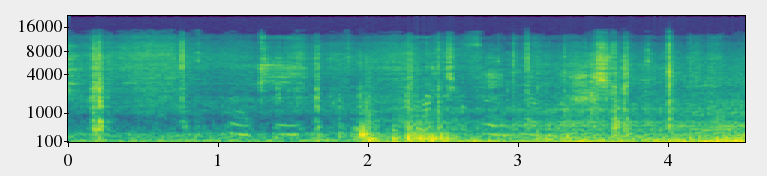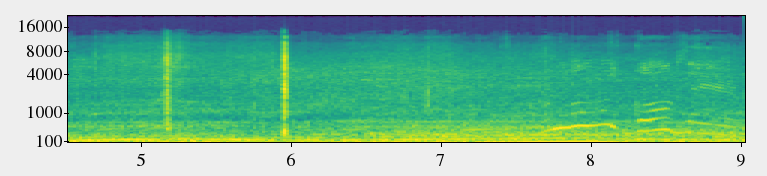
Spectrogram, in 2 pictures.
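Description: Raindrops tap on a car windscreen.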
